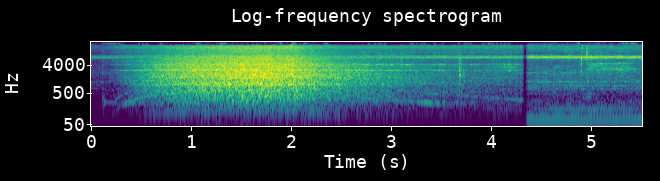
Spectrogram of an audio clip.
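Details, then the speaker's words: Nissan Maxima radiator cooling fan, removed during radiator replacement, bench-tested with all four connections made for high-speed mode: strong smooth air rush builds and holds with no scraping, ticking or wobble; normal high-speed running. "now i'm going to test the high speed so i've got all four of the uh the connections made as if it was going to be in the high speed mode of the fan you can definitely hear it kick in"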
